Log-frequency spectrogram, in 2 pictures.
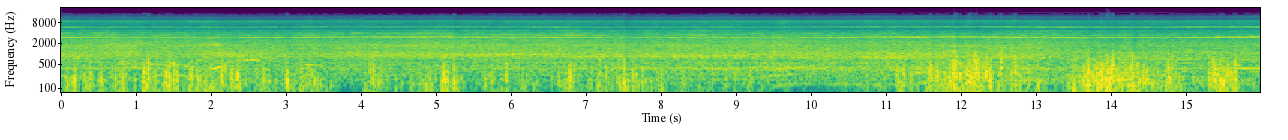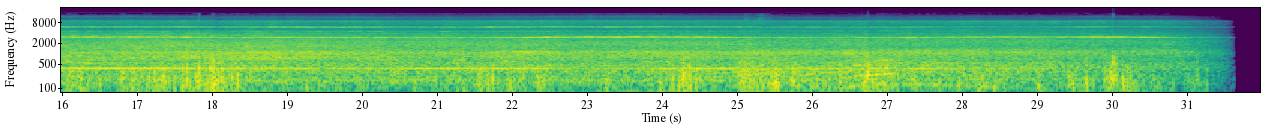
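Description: Boeing 767-300ER's twin turbofan engines at taxi power, a steady high whine over a dense low rumble that swells for a few seconds around the middle.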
